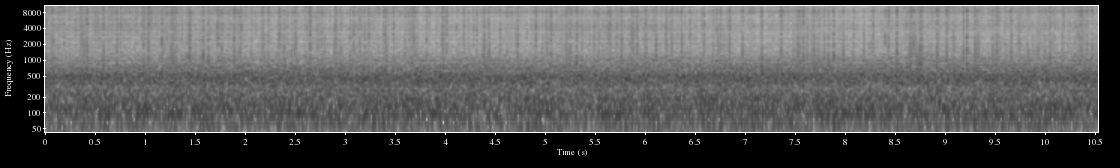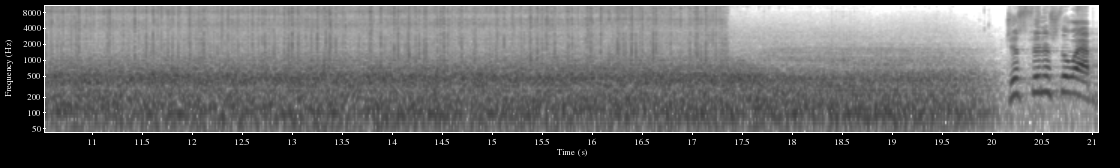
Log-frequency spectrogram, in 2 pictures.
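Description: A welding arc crackles and hisses steadily.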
